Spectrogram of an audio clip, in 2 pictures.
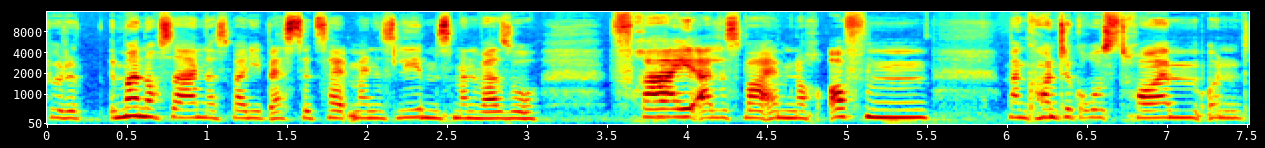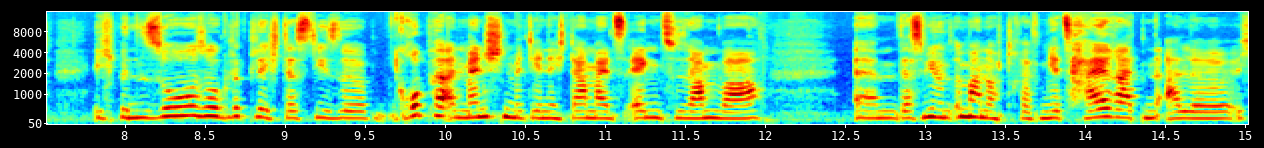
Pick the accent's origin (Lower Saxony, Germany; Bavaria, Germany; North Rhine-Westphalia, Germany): Lower Saxony, Germany; Buxtehude; ich komme ja aus Buxtehude, eine Dreiviertelstunde vor den Toren Hamburgs, so am alten Land gelegen.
